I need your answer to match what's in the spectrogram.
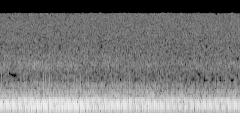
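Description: A car engine drones steadily as the vehicle drives along, a loud, continuous low rumble with no voices.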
